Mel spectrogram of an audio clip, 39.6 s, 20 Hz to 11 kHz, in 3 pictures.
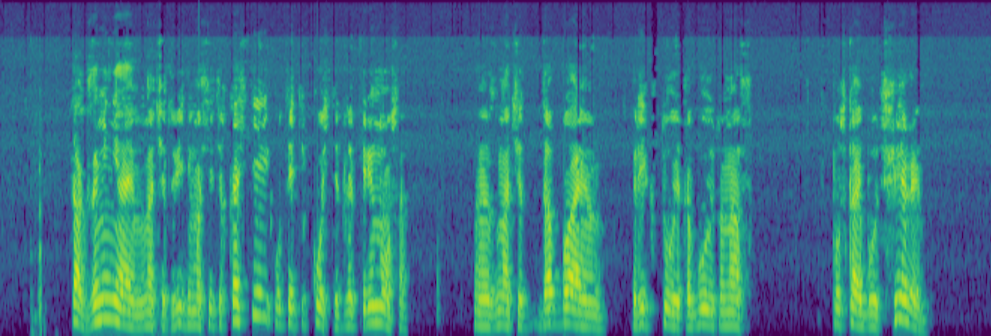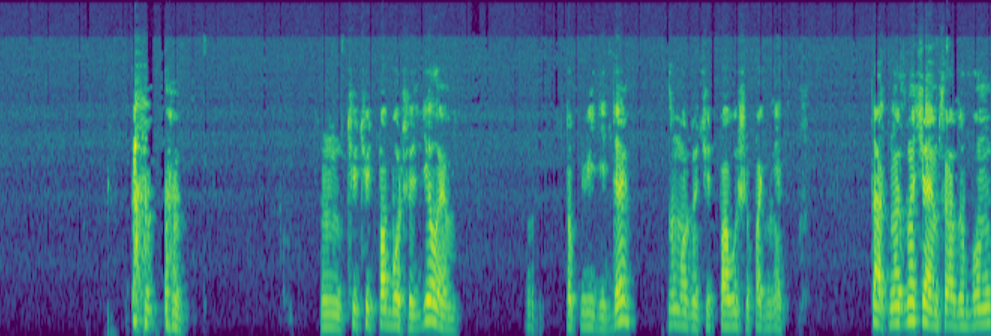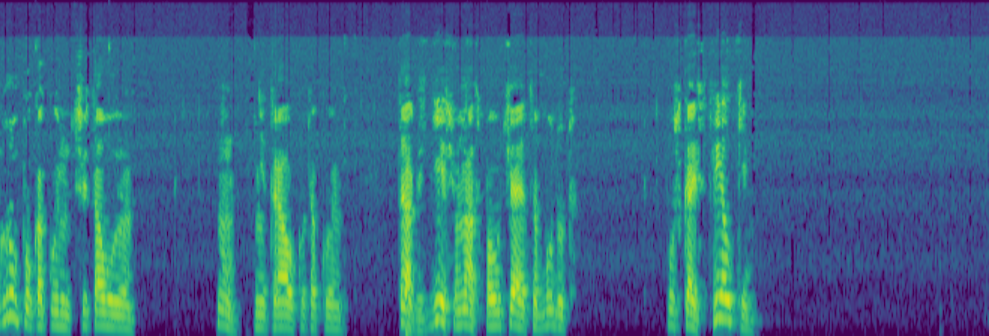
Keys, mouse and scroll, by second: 1.5 KP_3, 3.5 click, 4.8 shift+click, 9.1-15.2 drag, 19.3-21.3 drag, 22.1-26.0 drag, 27.8-29.1 drag, 31.1 click, 32.3 shift+click, 36.2-39.2 drag.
